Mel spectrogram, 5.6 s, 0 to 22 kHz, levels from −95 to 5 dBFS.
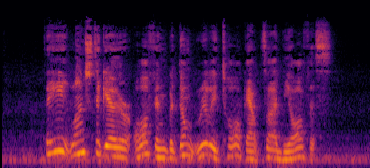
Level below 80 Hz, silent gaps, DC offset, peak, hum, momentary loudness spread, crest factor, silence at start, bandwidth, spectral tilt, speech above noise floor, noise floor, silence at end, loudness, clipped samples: -64 dBFS; none; under 0.1%; -10 dBFS; none; 10 LU; 18 dB; 0.15 s; 14.5 kHz; -4.5 dB/octave; 25 dB; -52 dBFS; 0.25 s; -27 LUFS; under 0.1%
